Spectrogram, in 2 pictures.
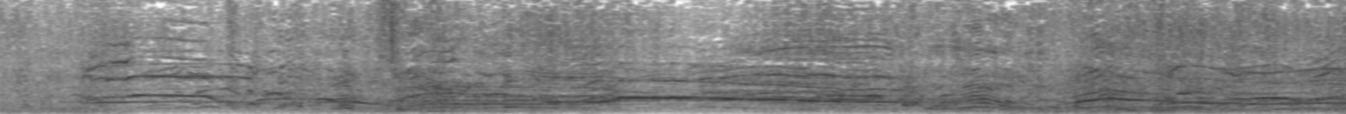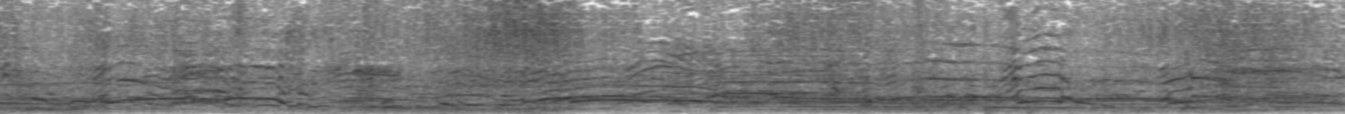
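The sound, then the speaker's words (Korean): A lively crowd at a North Korean amusement park with rides such as a Viking ship and a drop tower, children shouting and squealing over steady overlapping chatter, loud and unbroken throughout, with high-pitched voices rising and falling in excited bursts. “우리네 예, 놀이공원 가보면 뭐 바이킹이나 뭐 자이로 드롭이라고 그러나요?”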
